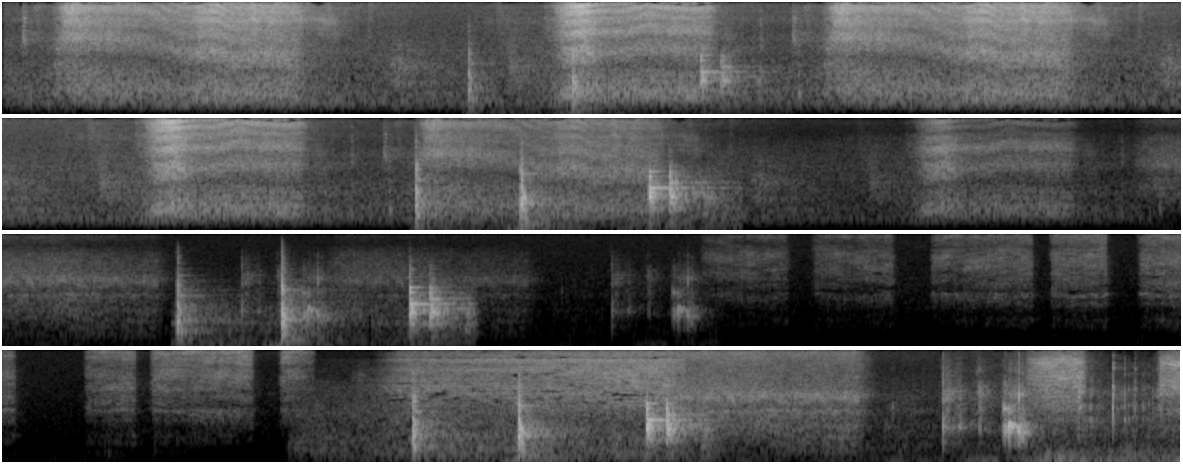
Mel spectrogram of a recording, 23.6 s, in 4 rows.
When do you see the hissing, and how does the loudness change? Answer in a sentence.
The hissing can be heard from 0.0 to 23.5 s, getting quieter then louder.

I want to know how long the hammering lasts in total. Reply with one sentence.
The hammering can be heard for 6 seconds in total.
